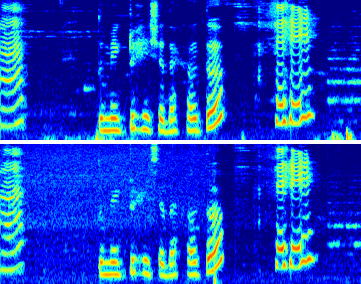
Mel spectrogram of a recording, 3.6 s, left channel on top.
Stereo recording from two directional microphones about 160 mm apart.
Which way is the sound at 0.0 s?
25° left (ahead or behind).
